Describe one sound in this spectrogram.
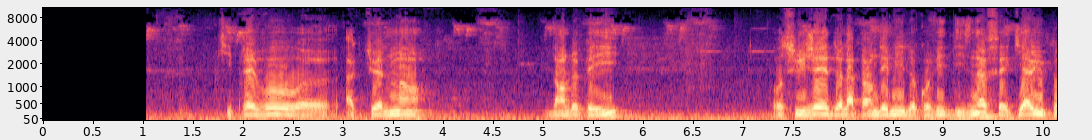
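A man speaks calmly and formally into a microphone.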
